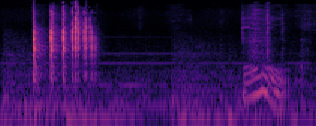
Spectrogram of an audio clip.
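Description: Small glass glitter vials clinking, a quick run of about five light, ringing taps in under half a second.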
